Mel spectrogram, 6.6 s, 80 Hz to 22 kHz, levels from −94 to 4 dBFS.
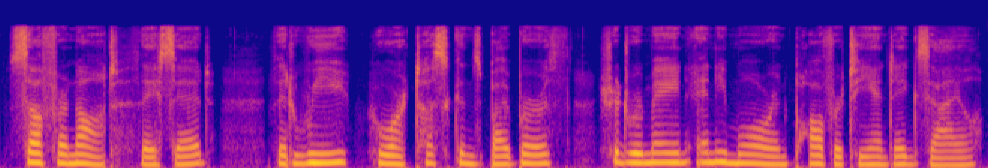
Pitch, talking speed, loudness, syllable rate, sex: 195 Hz, 175 wpm, -18 LUFS, 5.0 syllables/s, female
